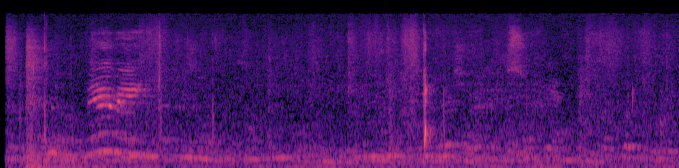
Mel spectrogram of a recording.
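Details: Single abrupt hiccup from a child, who has had frequent hiccups since before birth, against quiet talk and room noise; hiccups.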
